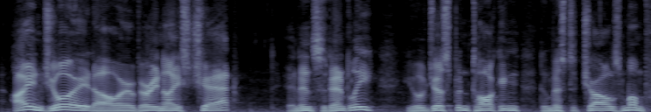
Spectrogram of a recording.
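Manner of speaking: ordinary delivery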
